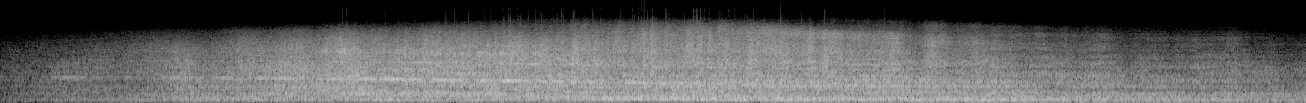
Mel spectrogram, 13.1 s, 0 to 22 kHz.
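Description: KLM airliner PH-BKL, flight 601 to LAX, takes off at Amsterdam Schiphol with a loud, steady jet roar and a gliding engine whine, swelling over a few seconds, holding, then tapering near the end.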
